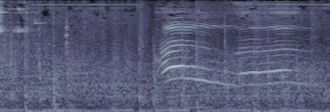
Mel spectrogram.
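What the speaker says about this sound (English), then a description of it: "Meowing." A cartoon cat meows in a Chainsaw Man anime scene, one drawn-out rising then falling meow over steady background music and ambience, clear and close.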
